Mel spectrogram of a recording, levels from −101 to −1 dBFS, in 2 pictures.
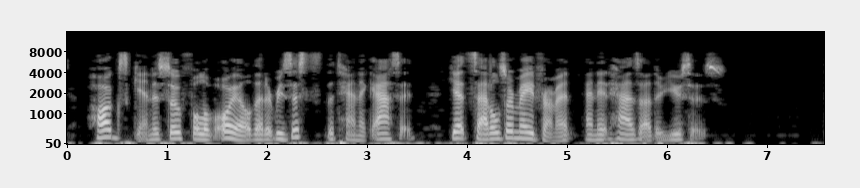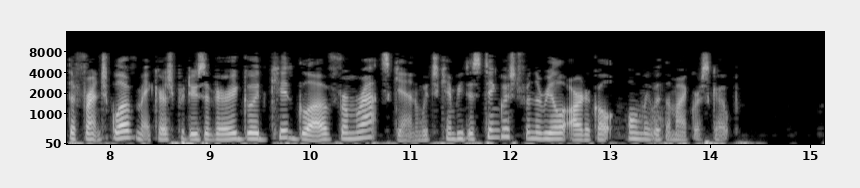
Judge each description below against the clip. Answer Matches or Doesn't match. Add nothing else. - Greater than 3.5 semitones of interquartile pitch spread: Doesn't match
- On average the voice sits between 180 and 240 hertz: Matches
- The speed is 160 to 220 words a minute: Matches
